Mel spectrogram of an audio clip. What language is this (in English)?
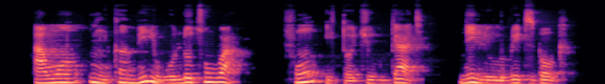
Yoruba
